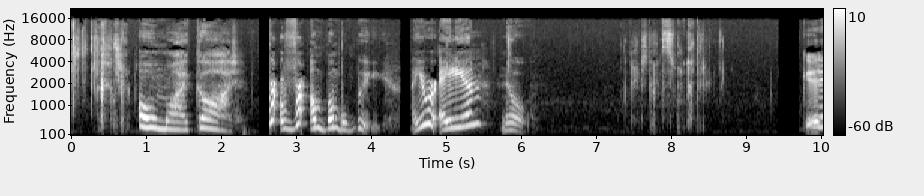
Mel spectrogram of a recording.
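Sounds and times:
faint whispering: 7.3 - 8.6.

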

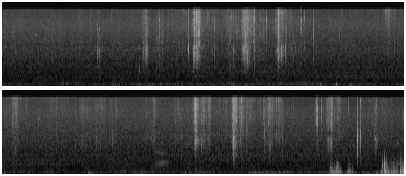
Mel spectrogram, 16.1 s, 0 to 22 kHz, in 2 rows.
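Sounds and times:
footsteps on dry branches and leaves: 2.7 - 15.8
twigs snapping: 2.8 - 6.8, 7.6 - 8.4.

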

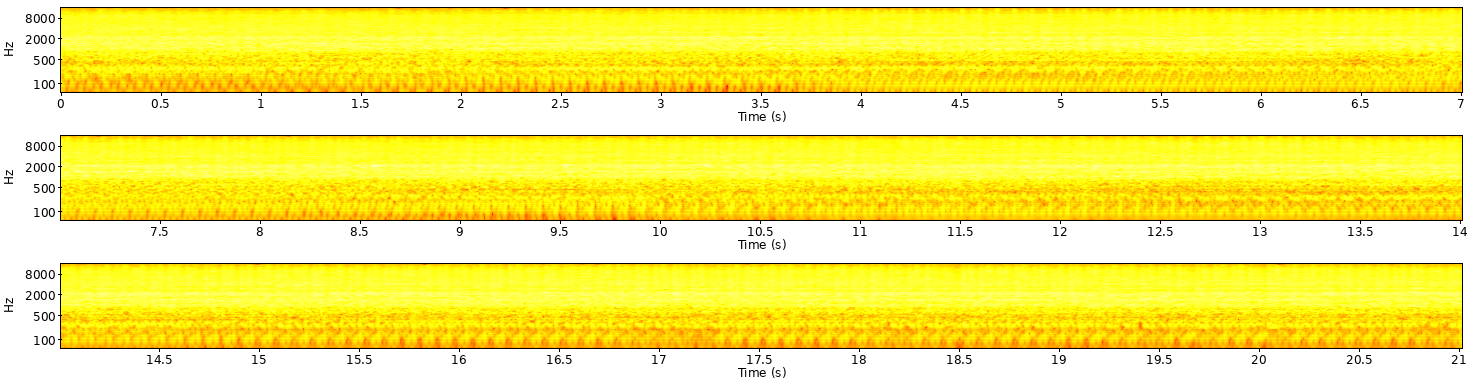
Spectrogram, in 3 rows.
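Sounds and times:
motorcycle engine idling: 0.0 - 21.0.

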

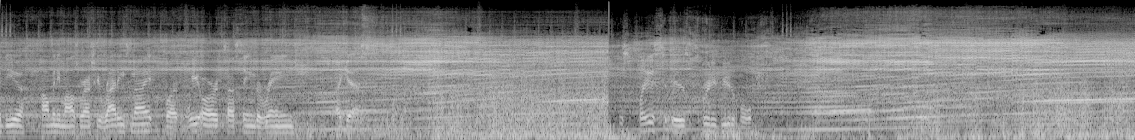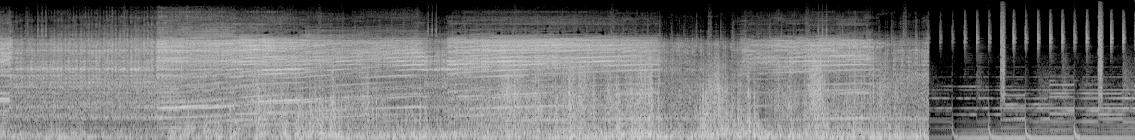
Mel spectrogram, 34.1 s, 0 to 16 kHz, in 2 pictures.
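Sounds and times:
electric motor whining: 0.0 - 31.0
wind rumble on microphone: 0.0 - 31.0.

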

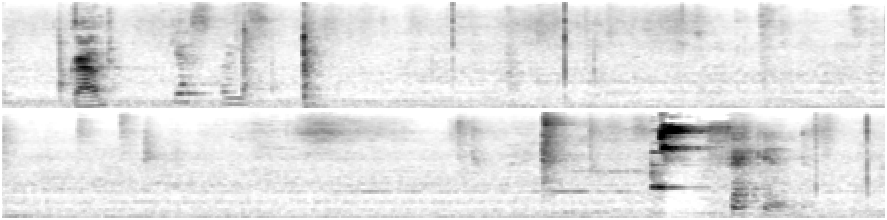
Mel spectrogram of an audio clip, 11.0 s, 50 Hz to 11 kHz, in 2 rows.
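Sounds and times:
elevator low hum: 0.0 - 11.0.

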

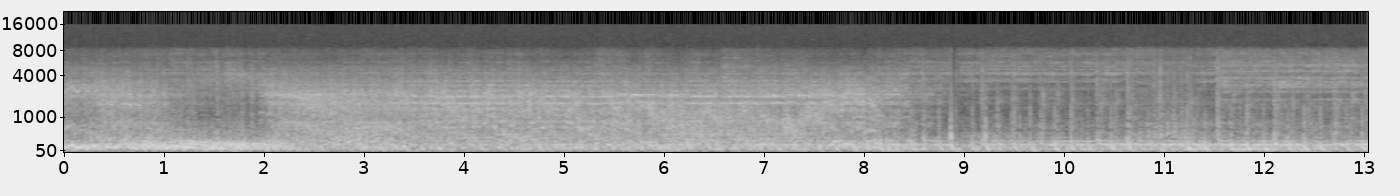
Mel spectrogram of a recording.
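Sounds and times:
distorted electric guitar: 0.0 - 13.0
high feedback whine: 0.0 - 13.0.

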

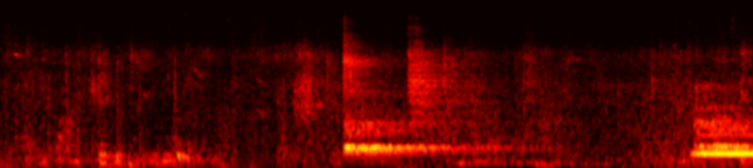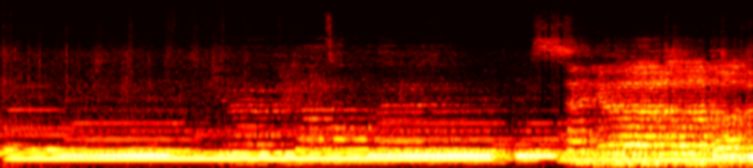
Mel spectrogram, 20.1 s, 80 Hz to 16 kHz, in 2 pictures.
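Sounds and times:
organ chords: 9.2 - 20.0.

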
